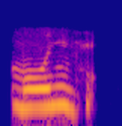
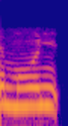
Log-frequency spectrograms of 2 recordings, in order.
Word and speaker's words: Mone: it's Lynn Frances Moan. The Moan, Lynn is spelled LYNN, and Frances, and Moan is MONE.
